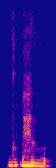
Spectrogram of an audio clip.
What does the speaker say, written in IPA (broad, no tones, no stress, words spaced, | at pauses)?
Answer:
ɡṳɓɛ̤ðṳ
